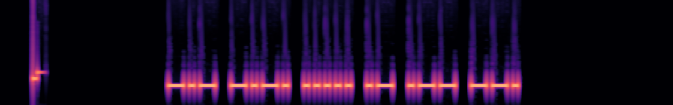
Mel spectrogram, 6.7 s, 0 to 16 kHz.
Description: Morse code, heard as a keyed tone, about 22 wpm, 700 Hz. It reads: KC5AWG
